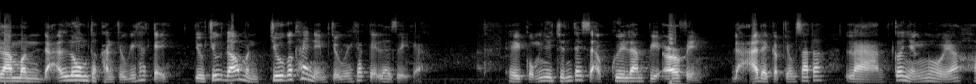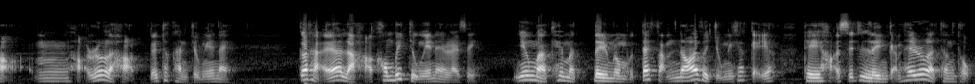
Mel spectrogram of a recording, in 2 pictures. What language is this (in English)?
Vietnamese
